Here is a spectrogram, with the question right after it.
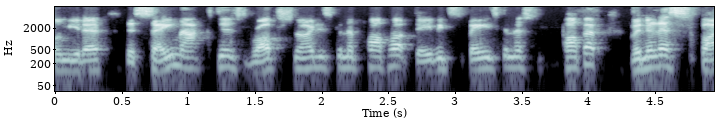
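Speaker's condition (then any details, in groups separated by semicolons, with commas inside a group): No condition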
